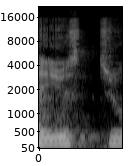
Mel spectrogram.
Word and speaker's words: used to: So D is silent. The letter D is silent.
